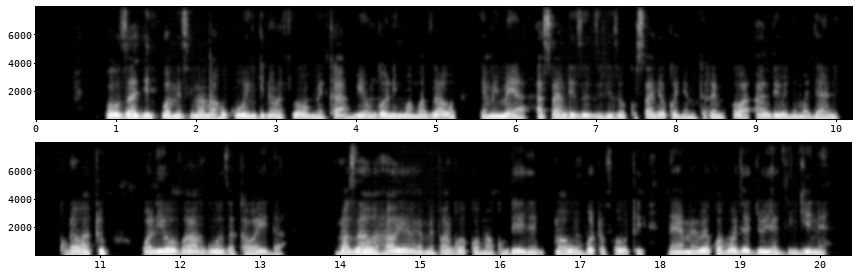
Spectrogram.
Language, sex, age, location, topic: Swahili, male, 18-24, Kisii, agriculture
